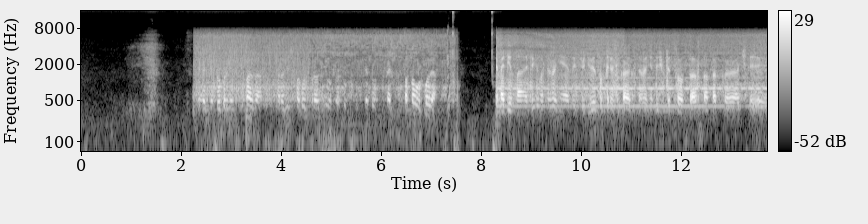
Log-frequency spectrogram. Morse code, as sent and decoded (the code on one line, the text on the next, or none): none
